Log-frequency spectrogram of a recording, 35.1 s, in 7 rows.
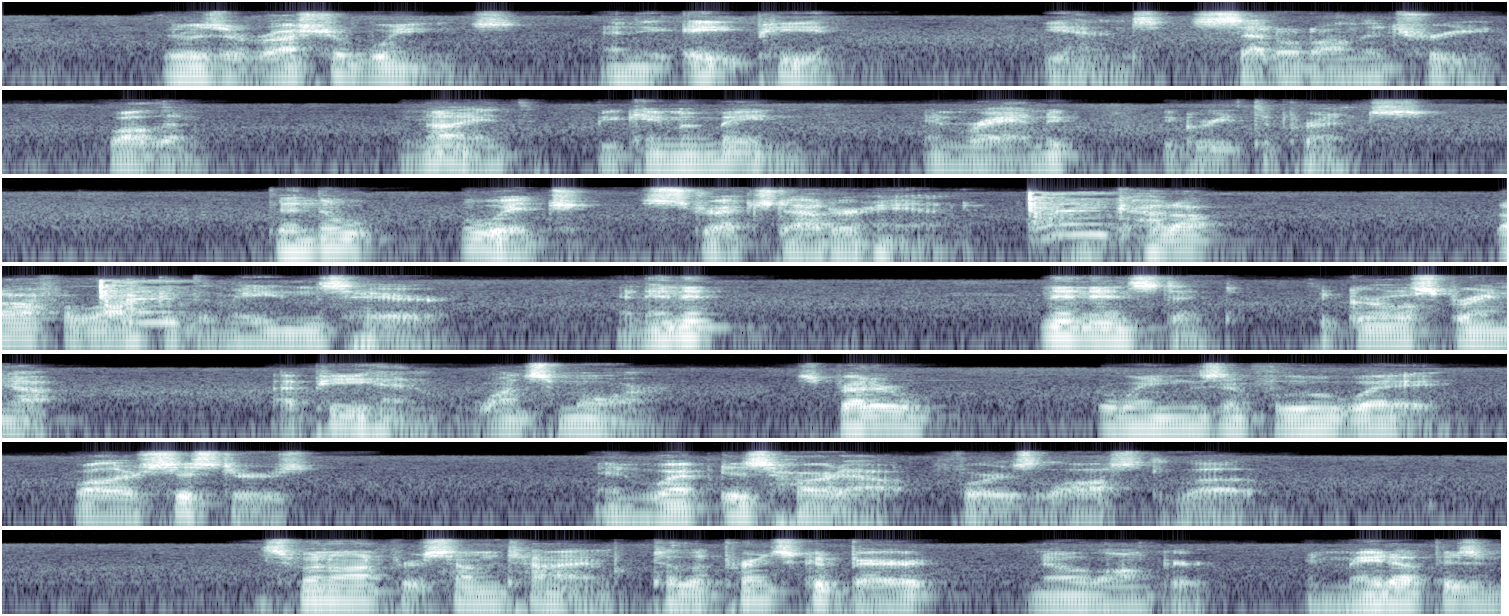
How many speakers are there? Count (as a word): one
